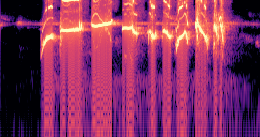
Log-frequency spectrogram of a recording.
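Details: Caged Oriental magpie-robin singing in the early morning, delivering a fast string of loud whistles, rising and falling slurs and short trills in about two and a half seconds, with no other sounds heard.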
